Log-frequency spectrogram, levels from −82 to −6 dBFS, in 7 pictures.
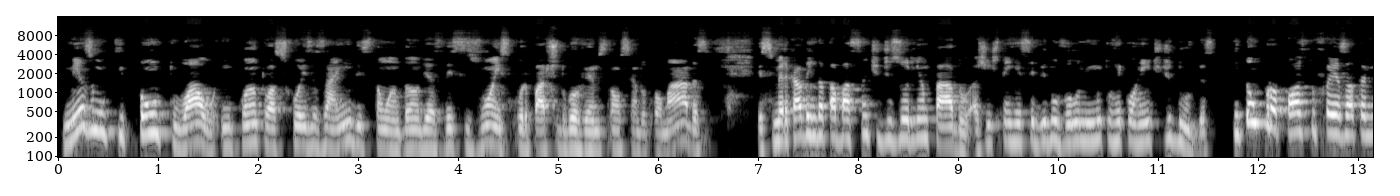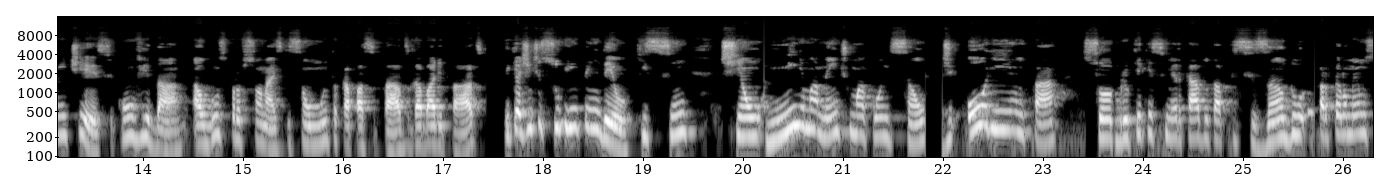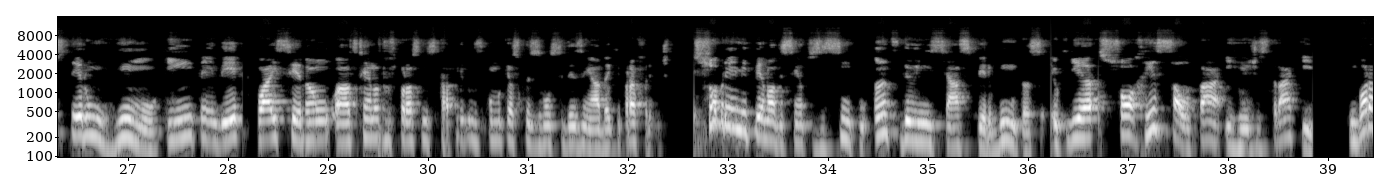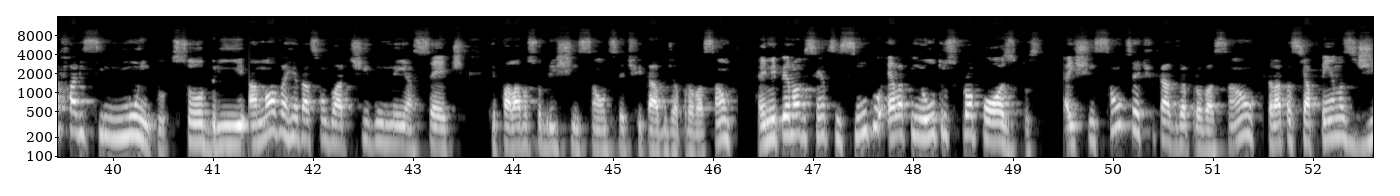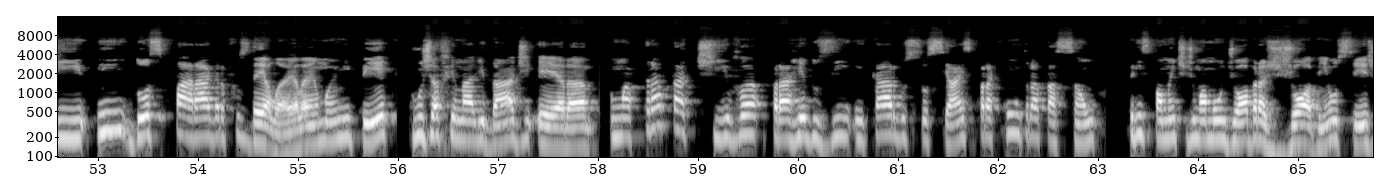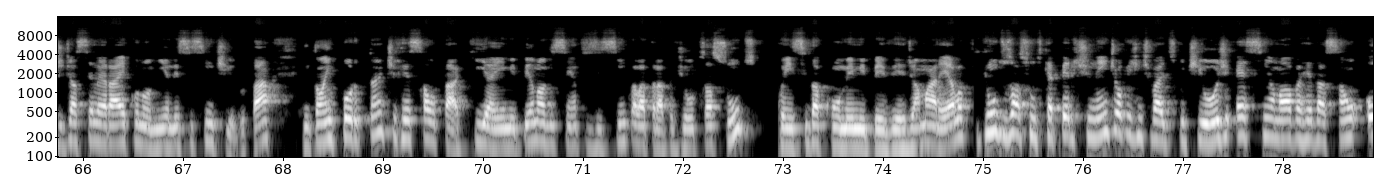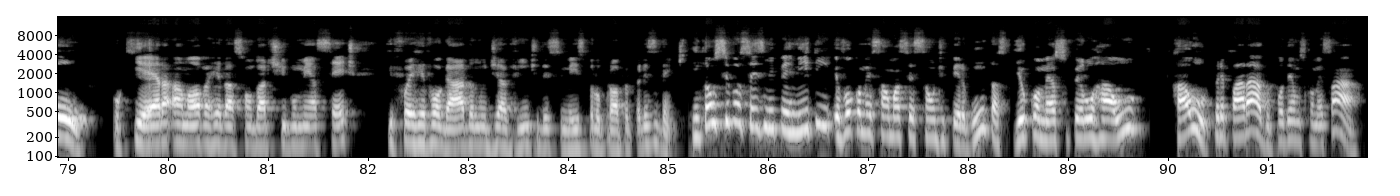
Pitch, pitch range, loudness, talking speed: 180 Hz, 150-210 Hz, -18 LUFS, 170 wpm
